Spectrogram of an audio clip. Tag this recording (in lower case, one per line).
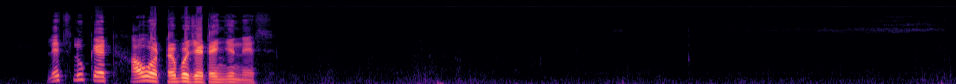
speech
